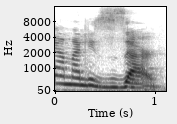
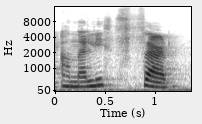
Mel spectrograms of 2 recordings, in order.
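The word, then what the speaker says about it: analizar: Como, por exemplo, a palavra analisar se escreve com Z no espanhol e não é analisar, como no português, que a gente faz esse som de z, é analisar. Então, é mais parecido como se fosse com um C cedilha.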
